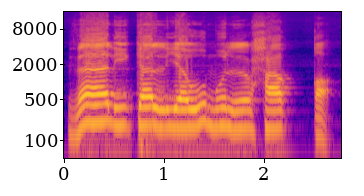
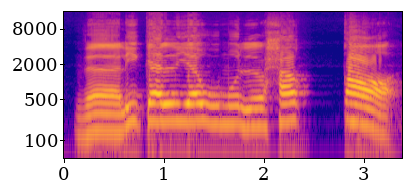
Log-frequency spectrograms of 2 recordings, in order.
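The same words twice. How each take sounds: First: Slow recitation, "haqqa" ending in a short, even bounce; qalqalah normal. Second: Slow, loud recitation surging on the end of "haqqa"; qalqalah pakai naber. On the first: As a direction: release "haqqa" briefly, level with the other vowels. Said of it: "Normal saja". ("haqqa" dipantulkan pendek, setara harakat lain) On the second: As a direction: blast the final bounce of "haqqa" higher and louder. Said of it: "Ini itu pakai naber". ("haqqa" dilonjakkan keras dan tinggi di akhir) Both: Shown as a demonstration.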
